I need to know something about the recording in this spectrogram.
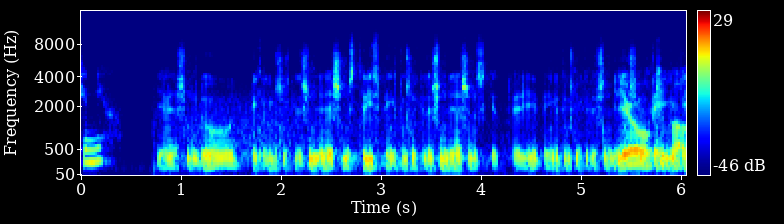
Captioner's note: calculating in Lithuanian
